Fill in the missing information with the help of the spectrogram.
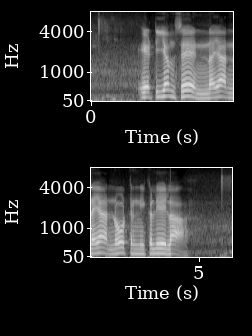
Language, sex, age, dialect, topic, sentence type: Bhojpuri, male, 31-35, Western, banking, statement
